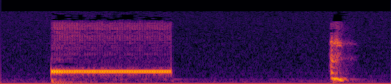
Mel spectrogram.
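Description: A single ringback tone from an outgoing phone call to a governor's office, a steady electronic hum lasting about a second over a thin line, followed by quiet hiss and a brief throaty noise.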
